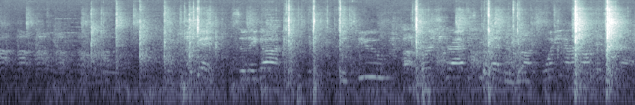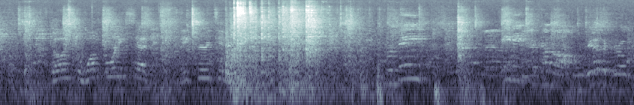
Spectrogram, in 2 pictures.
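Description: Faint, indistinct voices of people talking, with scattered taps and two sharp knocks about half a second apart near the middle.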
